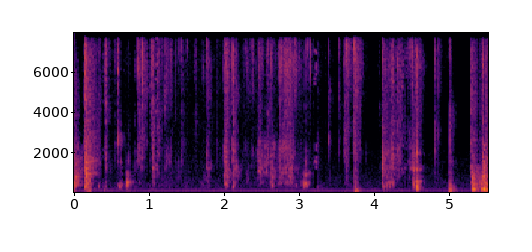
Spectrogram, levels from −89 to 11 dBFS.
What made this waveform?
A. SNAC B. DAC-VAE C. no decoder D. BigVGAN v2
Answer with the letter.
C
